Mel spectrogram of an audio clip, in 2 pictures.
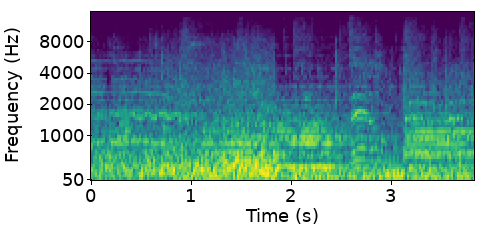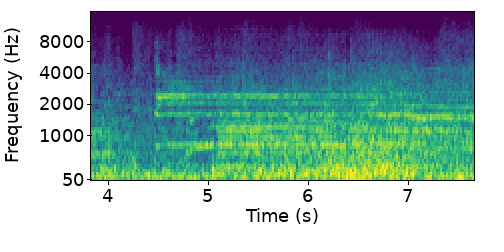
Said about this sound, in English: A train is coming.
